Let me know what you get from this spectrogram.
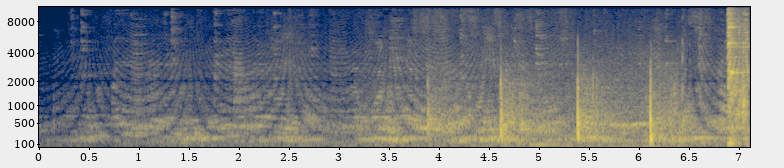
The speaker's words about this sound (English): I am so sorry. I will clean that up right away. No glass hit you, did it? No, it didn't.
